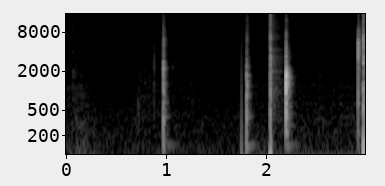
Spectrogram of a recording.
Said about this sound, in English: I hit my microphone real loud.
